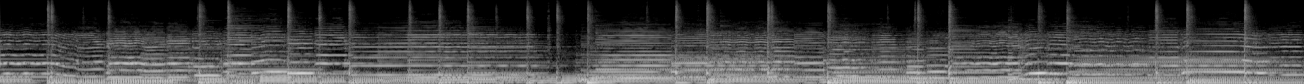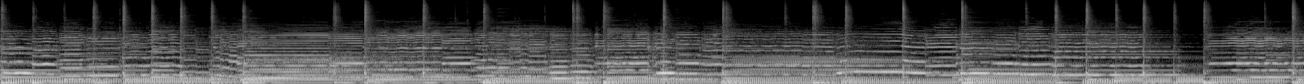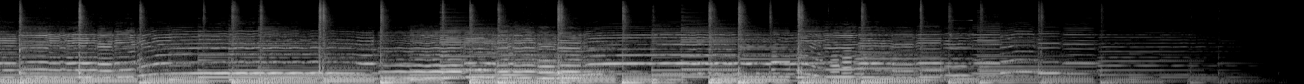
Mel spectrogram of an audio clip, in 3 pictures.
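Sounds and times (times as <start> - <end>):
violin: 0.0 - 38.6.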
